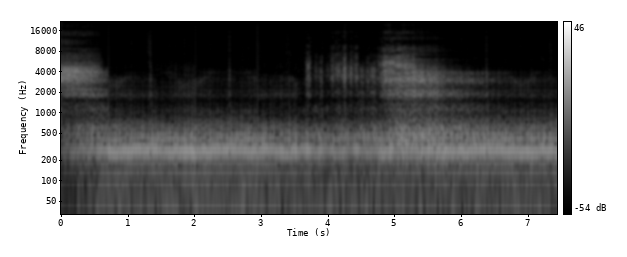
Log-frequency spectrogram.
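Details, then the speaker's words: Saberforge Unleashed lightsaber with Sabercore 3.0 soundboard on light-side font: steady hum with irregular sharp ticks and pops while on; owner suspects the Sabercore 3.0 soundboard. "So as you can hear, the Saberforge Unleashed has ticks coming back and forth during the lightsaber being on. It's quite annoying at times."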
